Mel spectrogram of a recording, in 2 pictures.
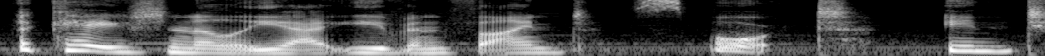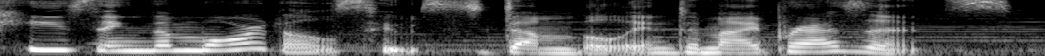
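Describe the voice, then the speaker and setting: A woman's voice: mid-range voice, lively intonation, moderate pace, vocal fry, soft background music. A woman playing a haughty, playful immortal horse spirit in a video game, speaking in theatrical, formal, archaic phrases. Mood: teasing, haughty. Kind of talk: scripted game voice acting.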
